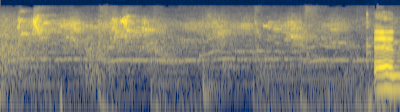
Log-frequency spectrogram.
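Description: Aluminium ladder being laid down on sand: a few soft knocks and rattles of its rails.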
